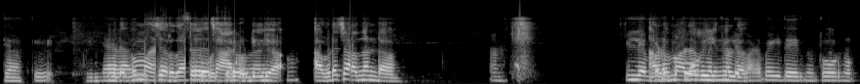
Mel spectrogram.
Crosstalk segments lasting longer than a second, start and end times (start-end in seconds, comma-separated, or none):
1.1-2.8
